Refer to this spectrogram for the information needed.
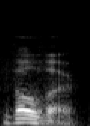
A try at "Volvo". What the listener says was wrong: Volvo? I hear that. That's how I hear it. But I hear you putting in a U.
